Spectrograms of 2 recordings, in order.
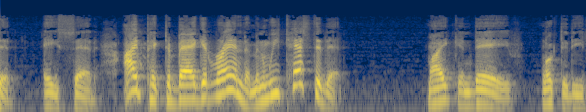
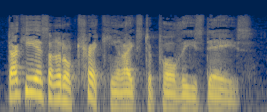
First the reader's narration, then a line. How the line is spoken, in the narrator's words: Dave said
